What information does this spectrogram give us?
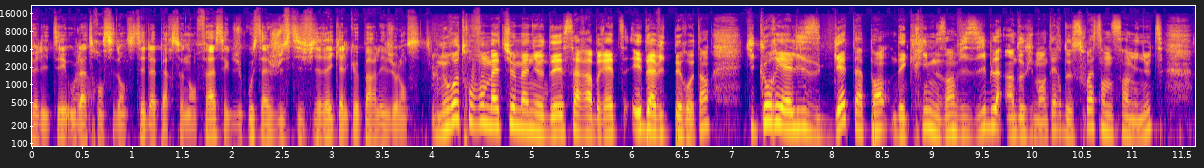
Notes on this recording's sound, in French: Cette interview est extraite de notre émission spéciale à La Folie dans le cadre du festival Bizarre.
